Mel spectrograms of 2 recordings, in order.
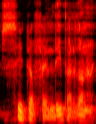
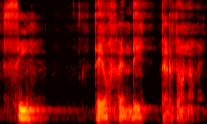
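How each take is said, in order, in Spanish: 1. La primera palabra sigue sin pausa. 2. Hay una pausa después de la primera palabra. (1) "No, no funciona así" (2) "funciona con coma"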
